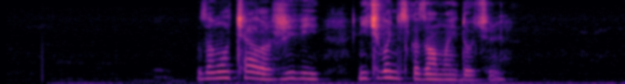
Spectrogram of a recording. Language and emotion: Russian, neutral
